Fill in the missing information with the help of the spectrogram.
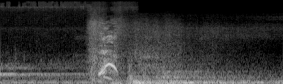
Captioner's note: gasps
